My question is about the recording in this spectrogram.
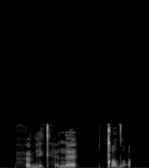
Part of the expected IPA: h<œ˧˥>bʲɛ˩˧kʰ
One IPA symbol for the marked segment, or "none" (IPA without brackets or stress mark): œ˧˥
